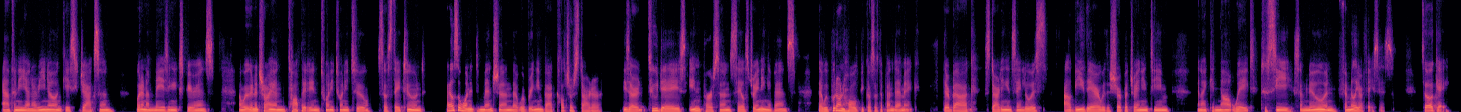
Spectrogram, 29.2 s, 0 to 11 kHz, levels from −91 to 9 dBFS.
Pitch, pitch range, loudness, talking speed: 130 Hz, 120-140 Hz, -25 LUFS, 160 wpm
